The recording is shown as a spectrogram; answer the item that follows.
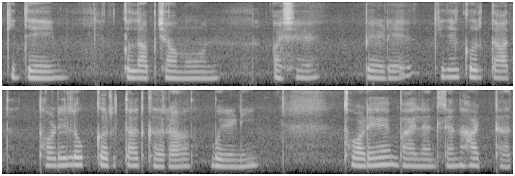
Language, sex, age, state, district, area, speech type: Goan Konkani, female, 18-30, Goa, Quepem, rural, spontaneous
